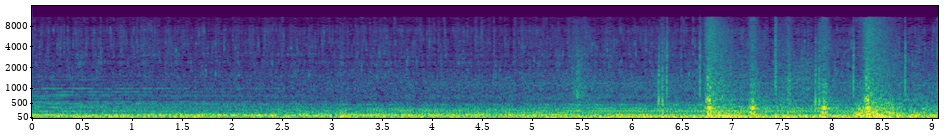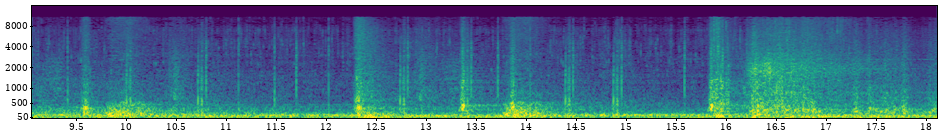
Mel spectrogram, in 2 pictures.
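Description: Low droning music plays steadily throughout.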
